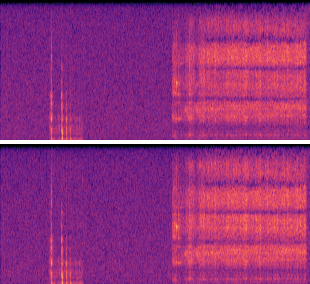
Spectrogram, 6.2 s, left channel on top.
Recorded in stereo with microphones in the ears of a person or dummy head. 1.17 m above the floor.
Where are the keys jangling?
5° right (ahead or behind).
